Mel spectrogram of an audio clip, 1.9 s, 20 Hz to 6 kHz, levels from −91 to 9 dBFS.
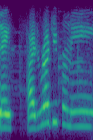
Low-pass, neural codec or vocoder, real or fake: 5.4 kHz; none; real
